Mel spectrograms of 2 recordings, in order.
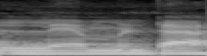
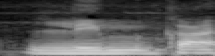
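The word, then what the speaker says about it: lambda: तो ये क्या है, लेमडा है। इसका प्रोनाउंसिएशन क्या होगा, लेमडा, ये स्पेलिंग है LEMDA, लेमडा, ठीक है, लिमका नहीं बोलना है, ठीक।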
